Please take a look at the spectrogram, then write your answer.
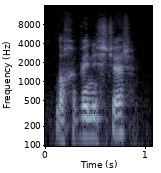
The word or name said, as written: Loch a' Mhinisteir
